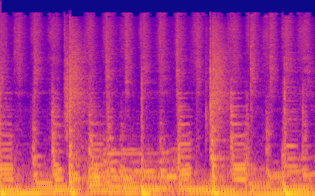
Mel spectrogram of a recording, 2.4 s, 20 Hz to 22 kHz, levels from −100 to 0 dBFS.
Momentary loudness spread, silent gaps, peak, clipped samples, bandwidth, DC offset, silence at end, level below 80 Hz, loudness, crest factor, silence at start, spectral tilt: 2 LU; none; -4 dBFS; under 0.1%; 17.5 kHz; under 0.1%; 0 s; -20 dBFS; -19 LUFS; 12 dB; 0 s; -6 dB/octave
